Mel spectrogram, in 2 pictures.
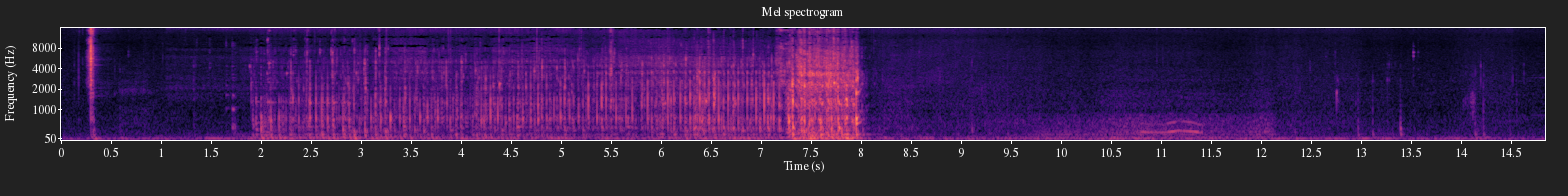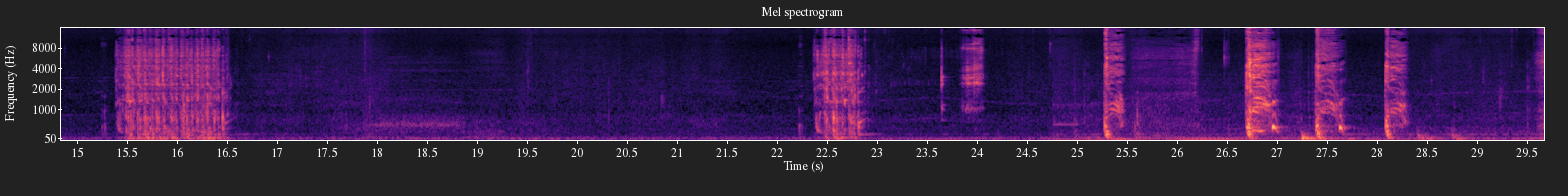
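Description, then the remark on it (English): A long, steady bubbling from the first bong hit of the day runs for several seconds, followed by loud, harsh coughing in bursts: one right after, another later, then a cluster of rapid coughs near the end. “First rip of the day always kills me.”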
